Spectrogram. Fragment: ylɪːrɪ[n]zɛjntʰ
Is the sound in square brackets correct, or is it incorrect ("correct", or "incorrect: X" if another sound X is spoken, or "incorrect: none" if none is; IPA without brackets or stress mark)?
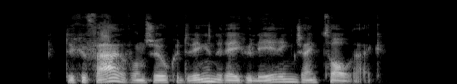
incorrect: ŋ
